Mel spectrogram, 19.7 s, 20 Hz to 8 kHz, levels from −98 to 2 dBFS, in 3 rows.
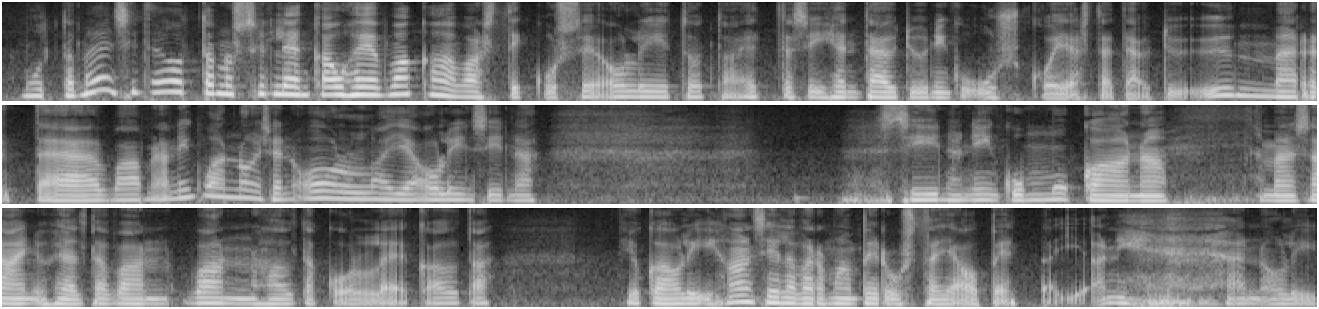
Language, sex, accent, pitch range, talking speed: Finnish, female, native, 140-180 Hz, 140 wpm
